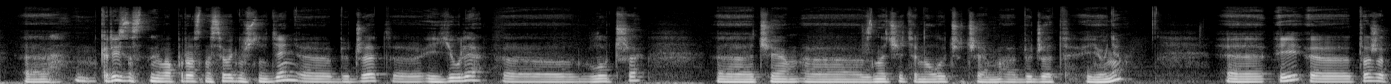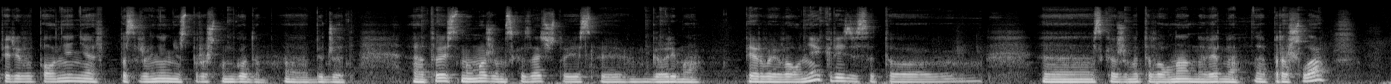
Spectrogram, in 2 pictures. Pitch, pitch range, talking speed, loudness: 125 Hz, 120-135 Hz, 90 wpm, -17 LUFS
